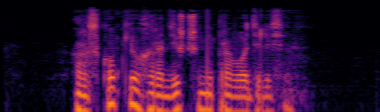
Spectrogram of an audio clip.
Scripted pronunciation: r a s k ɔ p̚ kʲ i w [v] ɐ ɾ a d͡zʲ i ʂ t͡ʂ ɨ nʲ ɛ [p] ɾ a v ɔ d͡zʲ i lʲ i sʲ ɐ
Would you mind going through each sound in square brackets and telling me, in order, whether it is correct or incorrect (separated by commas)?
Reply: incorrect, correct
